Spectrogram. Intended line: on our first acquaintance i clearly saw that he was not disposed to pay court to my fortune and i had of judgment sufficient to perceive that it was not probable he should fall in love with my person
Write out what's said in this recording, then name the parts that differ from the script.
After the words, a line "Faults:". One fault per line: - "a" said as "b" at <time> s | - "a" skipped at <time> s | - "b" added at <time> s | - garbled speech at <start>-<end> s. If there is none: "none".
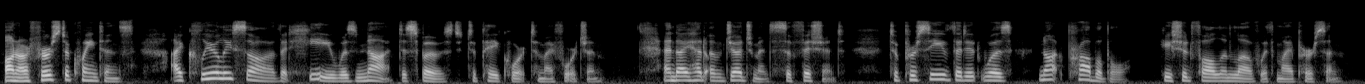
on our first acquaintance i clearly saw that he was not disposed to pay court to my fortune and i had of judgment sufficient to perceive that it was not probable he should fall in love with my person
Faults:
none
